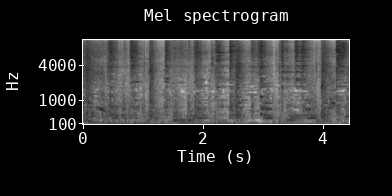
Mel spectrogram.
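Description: Live band playing loud, driving music: drum kit and hand percussion over a heavy bass line, with held keyboard or horn notes.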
